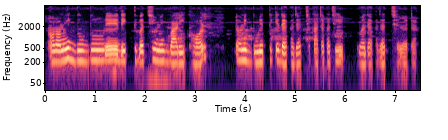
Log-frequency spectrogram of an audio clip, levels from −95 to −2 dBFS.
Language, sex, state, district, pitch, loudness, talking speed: Bengali, female, West Bengal, Paschim Medinipur, 185 Hz, -18 LUFS, 170 wpm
